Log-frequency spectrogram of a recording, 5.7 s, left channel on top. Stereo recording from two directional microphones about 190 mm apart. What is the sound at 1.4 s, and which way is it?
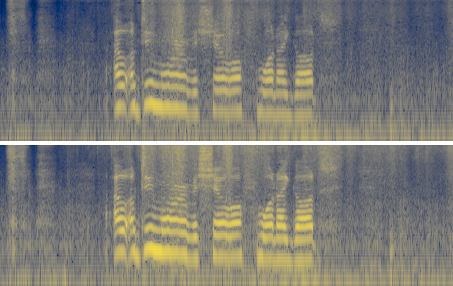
Speech, 5° right (ahead or behind).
